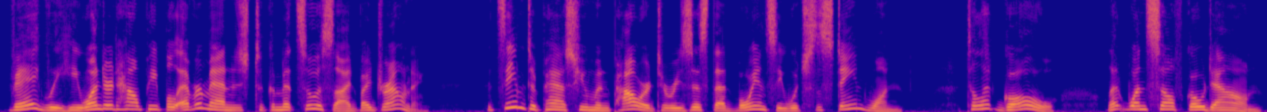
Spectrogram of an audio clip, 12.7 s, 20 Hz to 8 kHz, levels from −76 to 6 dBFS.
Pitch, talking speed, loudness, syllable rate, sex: 205 Hz, 155 wpm, -20 LUFS, 5.0 syllables/s, female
